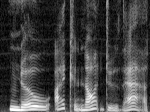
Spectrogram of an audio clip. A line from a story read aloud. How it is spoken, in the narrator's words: she replied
